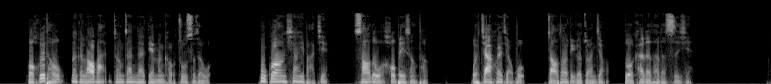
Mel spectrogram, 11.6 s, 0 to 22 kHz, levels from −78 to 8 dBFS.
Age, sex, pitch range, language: 20-39, male, 90-115 Hz, Chinese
